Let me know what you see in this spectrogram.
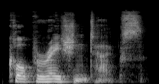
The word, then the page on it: corporation tax: British English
